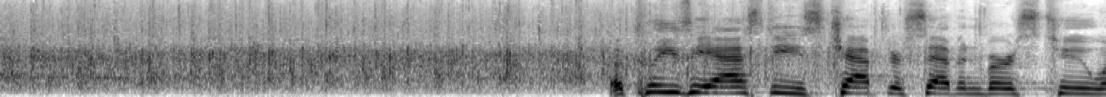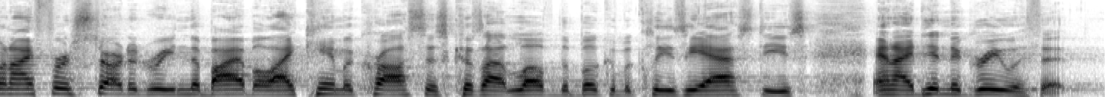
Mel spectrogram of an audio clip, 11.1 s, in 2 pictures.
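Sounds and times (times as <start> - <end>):
audience clapping: 0.0 - 5.1
speech: 3.0 - 11.0.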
